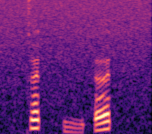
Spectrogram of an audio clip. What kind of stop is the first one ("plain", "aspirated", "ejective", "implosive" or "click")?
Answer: plain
